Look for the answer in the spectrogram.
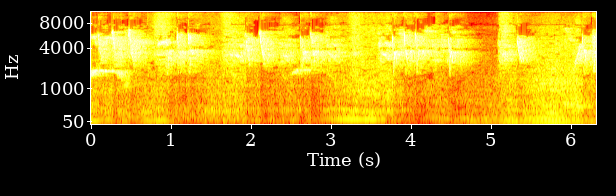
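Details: Crystal white-eye song, kept for tutoring other songbirds: rapid high chattering bursts with short falling whistles, sharp notes about three per second, over a low engine rumble.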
